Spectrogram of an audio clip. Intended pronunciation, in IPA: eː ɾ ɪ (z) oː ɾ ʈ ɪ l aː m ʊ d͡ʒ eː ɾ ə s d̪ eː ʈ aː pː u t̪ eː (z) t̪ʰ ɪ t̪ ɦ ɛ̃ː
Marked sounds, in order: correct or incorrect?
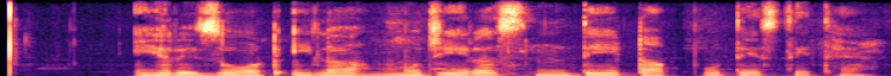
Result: correct, incorrect: s

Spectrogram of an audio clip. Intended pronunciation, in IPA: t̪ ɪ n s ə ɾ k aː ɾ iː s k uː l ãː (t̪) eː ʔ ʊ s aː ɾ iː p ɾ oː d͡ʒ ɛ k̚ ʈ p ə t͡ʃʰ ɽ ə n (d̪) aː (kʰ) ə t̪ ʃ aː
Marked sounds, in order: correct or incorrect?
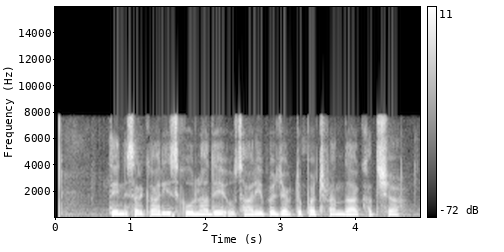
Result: incorrect: d̪, correct, correct

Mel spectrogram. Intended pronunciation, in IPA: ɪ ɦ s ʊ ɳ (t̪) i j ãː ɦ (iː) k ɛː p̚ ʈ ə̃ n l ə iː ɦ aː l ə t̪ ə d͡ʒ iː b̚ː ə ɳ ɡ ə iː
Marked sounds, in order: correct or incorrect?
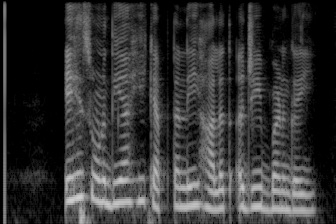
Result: incorrect: d̪, correct

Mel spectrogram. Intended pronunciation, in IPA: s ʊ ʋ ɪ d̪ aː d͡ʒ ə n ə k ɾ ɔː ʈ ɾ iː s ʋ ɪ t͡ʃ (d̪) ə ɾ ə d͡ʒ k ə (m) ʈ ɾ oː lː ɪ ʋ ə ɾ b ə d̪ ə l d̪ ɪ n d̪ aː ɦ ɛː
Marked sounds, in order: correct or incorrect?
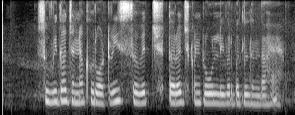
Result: incorrect: t̪, incorrect: ɳ

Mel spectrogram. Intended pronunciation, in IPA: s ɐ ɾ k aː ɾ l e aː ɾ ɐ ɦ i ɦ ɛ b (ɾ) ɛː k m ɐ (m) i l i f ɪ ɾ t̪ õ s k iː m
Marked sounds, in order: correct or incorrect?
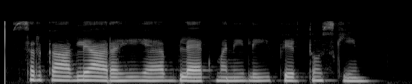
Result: incorrect: l, incorrect: n

